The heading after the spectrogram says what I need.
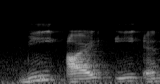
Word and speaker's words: bien: Give it a consonant like B, B-I-E-N is bien, U-I is oui.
